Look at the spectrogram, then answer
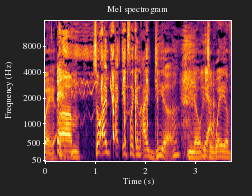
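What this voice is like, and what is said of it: Usual voice. Nothing is said of it.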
